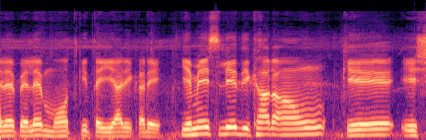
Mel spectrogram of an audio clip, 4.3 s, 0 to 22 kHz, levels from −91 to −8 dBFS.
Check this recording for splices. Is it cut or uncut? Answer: cut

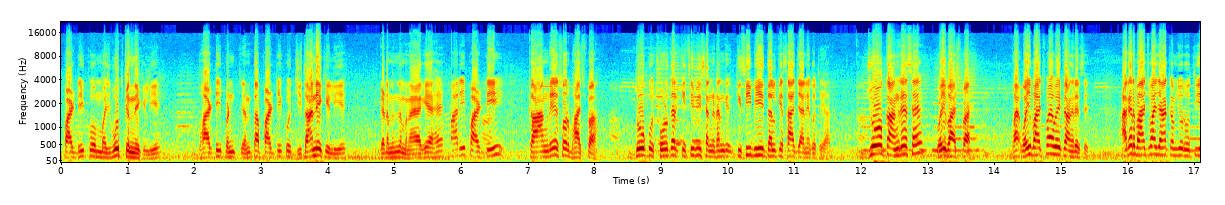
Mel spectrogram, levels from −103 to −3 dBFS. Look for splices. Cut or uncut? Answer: cut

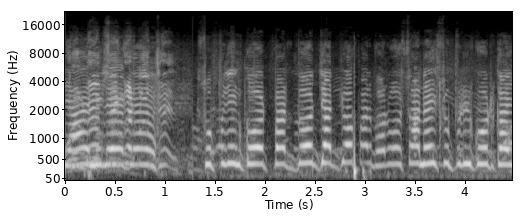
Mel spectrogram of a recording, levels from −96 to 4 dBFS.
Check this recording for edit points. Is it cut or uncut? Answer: cut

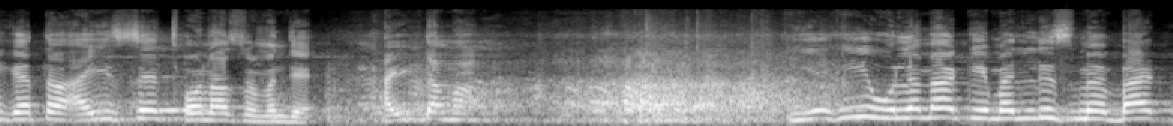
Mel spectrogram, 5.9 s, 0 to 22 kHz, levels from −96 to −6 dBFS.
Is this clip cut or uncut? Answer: cut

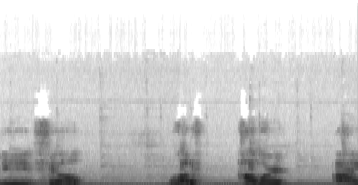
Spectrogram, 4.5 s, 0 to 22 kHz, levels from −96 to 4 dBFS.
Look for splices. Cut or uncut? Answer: uncut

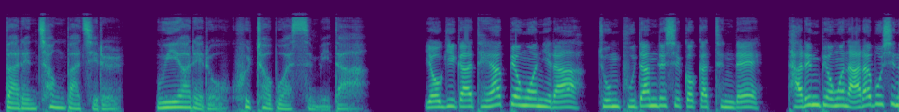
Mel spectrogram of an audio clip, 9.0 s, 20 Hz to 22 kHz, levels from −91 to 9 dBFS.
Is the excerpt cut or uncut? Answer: uncut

